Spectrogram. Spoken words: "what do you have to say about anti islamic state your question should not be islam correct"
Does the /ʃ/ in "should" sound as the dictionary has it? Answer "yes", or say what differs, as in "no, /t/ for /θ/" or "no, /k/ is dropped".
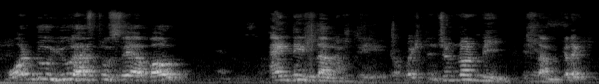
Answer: yes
